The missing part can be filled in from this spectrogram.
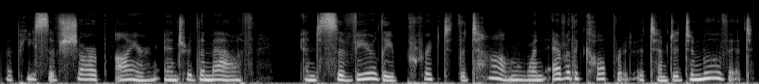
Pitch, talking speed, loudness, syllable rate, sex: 220 Hz, 160 wpm, -18 LUFS, 4.9 syllables/s, female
